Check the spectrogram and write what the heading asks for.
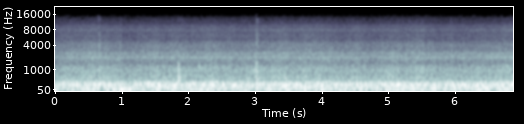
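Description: Steady low rumble and engine noise of a Boeing 777-300 airliner heard inside the passenger cabin as it rolls along the ground after landing.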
